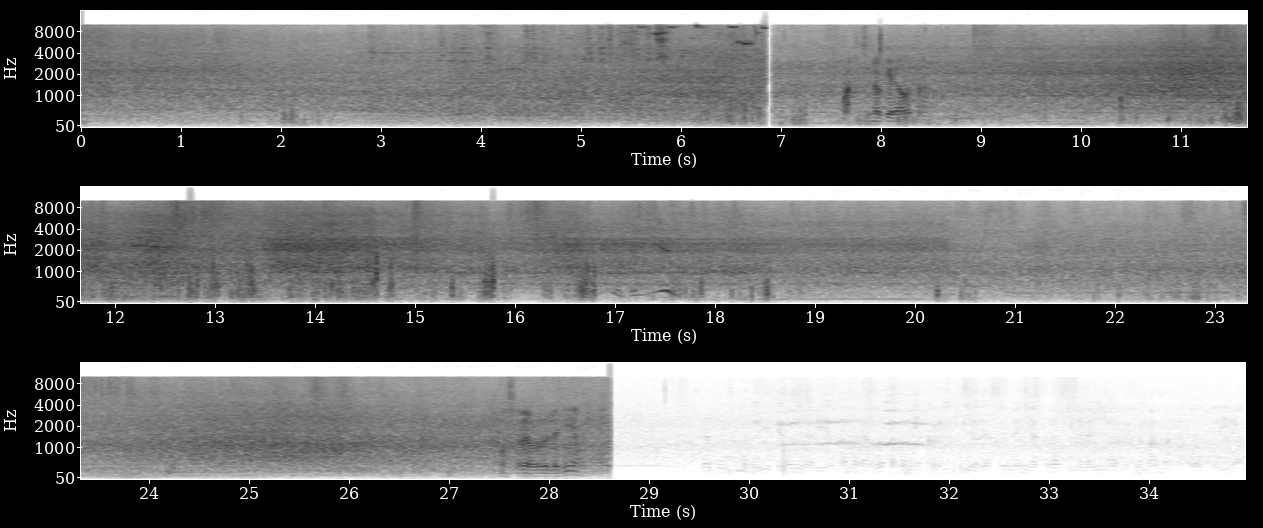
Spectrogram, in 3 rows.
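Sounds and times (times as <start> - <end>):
cars passing: 0.0 - 28.6.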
